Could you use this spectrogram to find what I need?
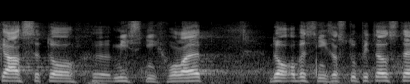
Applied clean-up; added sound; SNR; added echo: none; none; none; none.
